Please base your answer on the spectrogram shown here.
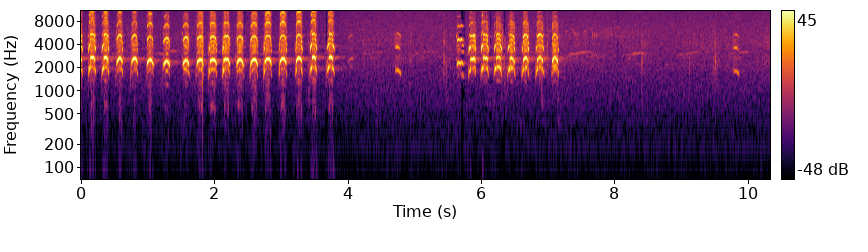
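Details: Hog Island nest osprey on 11 May 2021 with intruders about: a long run of piercing, evenly spaced whistled chips lasting nearly four seconds, a short gap, then a second shorter burst and scattered faint notes.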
